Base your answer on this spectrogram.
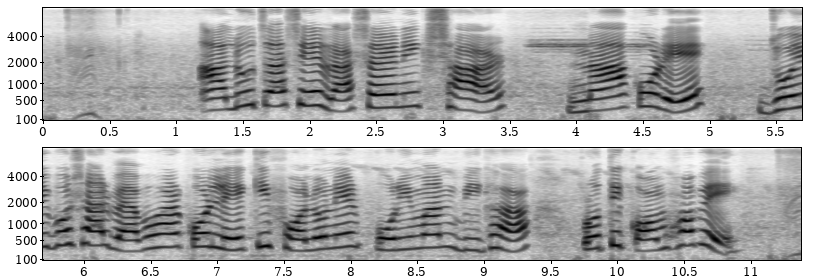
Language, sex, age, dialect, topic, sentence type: Bengali, female, 18-24, Rajbangshi, agriculture, question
